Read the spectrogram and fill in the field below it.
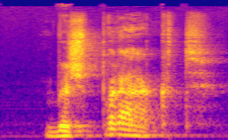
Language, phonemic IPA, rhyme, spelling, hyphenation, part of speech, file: Dutch, /bəˈspraːkt/, -aːkt, bespraakt, be‧spraakt, adjective / verb, Nl-bespraakt.ogg
- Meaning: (adjective) eloquent; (verb) second-person (gij) singular past indicative of bespreken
